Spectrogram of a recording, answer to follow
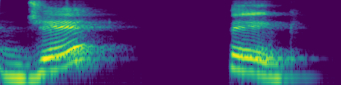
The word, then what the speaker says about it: JPEG: For example, the first one is G J P E G. People say JPEG. J peg. J letter, peg as a single word.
